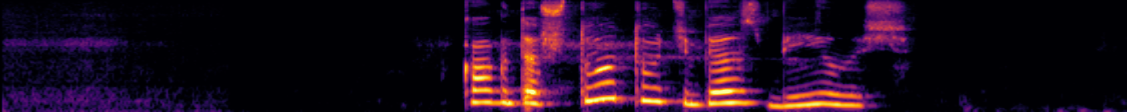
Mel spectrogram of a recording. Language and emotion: Russian, sad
